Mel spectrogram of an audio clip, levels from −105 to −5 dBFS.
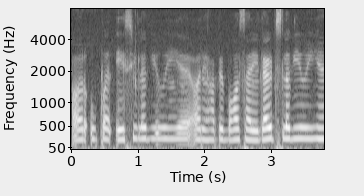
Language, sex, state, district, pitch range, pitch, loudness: Hindi, female, Uttar Pradesh, Budaun, 210-235 Hz, 220 Hz, -17 LUFS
